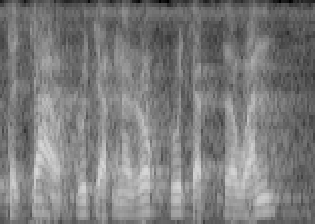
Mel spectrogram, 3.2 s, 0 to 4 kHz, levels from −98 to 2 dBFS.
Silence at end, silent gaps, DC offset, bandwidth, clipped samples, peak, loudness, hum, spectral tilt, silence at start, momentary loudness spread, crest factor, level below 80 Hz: 0.2 s; none; under 0.1%; 4 kHz; under 0.1%; -8 dBFS; -22 LUFS; none; -9.5 dB/octave; 0 s; 6 LU; 14 dB; -58 dBFS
